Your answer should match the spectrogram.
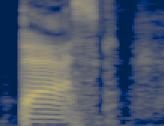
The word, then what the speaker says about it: Basque: pretty serious about that as you say it Basque as in you know bass and that's how like a long a or short a not a I mean I don't know their Mr English teacher I just know that it sounds like the word bass Mr English teacher you're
